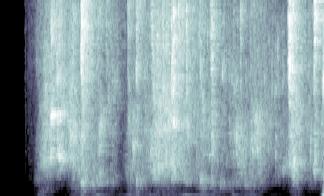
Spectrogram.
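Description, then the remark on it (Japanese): Running water splashes and rushes steadily as shampoo foam is rinsed off hair, a continuous wet pour with shifting spatters. No one speaks. “泡を流します。”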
